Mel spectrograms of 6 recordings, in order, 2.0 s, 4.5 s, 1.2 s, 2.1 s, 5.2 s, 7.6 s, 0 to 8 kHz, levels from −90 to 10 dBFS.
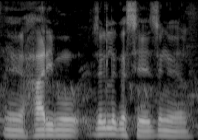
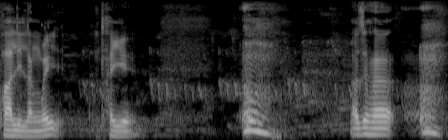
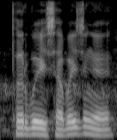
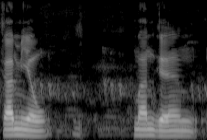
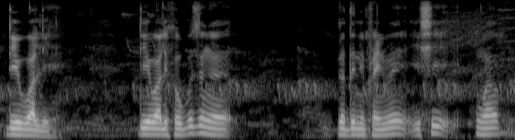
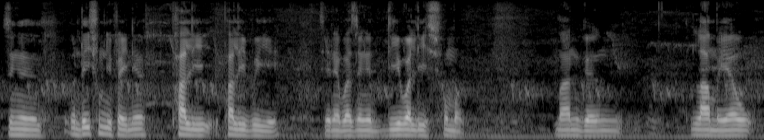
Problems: none marked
